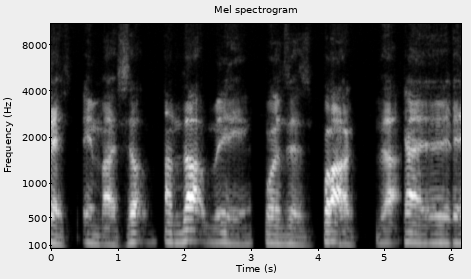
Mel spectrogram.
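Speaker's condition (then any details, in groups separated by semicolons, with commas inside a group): Motor neurone disease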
